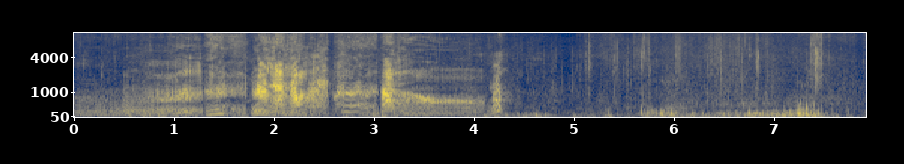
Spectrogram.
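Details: Presa Canario recorded in April 2020, a loud rough growling snarl rising into barks over the first four seconds, then quieter low rumbling and scattered sounds ending in one sharper bark.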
